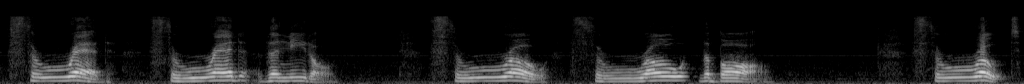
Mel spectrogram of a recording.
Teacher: the r is the strongest sound of the blend and is louder than the th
